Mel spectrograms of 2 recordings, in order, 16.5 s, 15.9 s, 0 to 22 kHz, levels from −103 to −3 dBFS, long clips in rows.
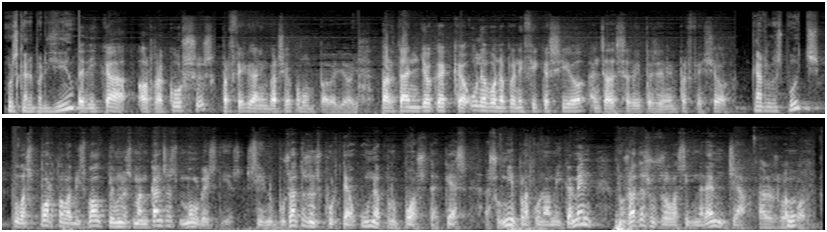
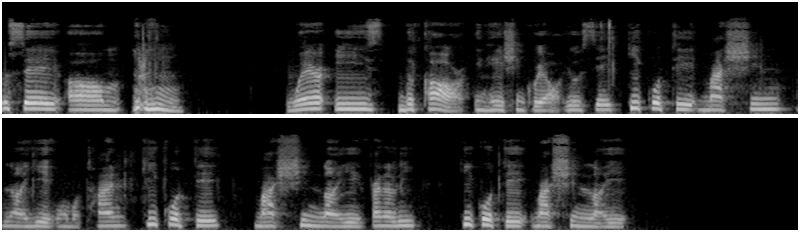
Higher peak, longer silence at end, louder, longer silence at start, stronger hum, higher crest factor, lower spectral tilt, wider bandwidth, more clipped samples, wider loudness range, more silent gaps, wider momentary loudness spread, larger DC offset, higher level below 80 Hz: first, -2 dBFS vs -16 dBFS; second, 0.15 s vs 1.75 s; first, -20 LUFS vs -34 LUFS; about the same, 0.05 s vs 0 s; neither; about the same, 18 dB vs 18 dB; about the same, -6 dB/octave vs -7 dB/octave; first, 13 kHz vs 11.5 kHz; neither; about the same, 4 LU vs 5 LU; second, none vs 2.08-2.83 s, 10.36-10.41 s; about the same, 9 LU vs 11 LU; neither; first, -36 dBFS vs -66 dBFS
